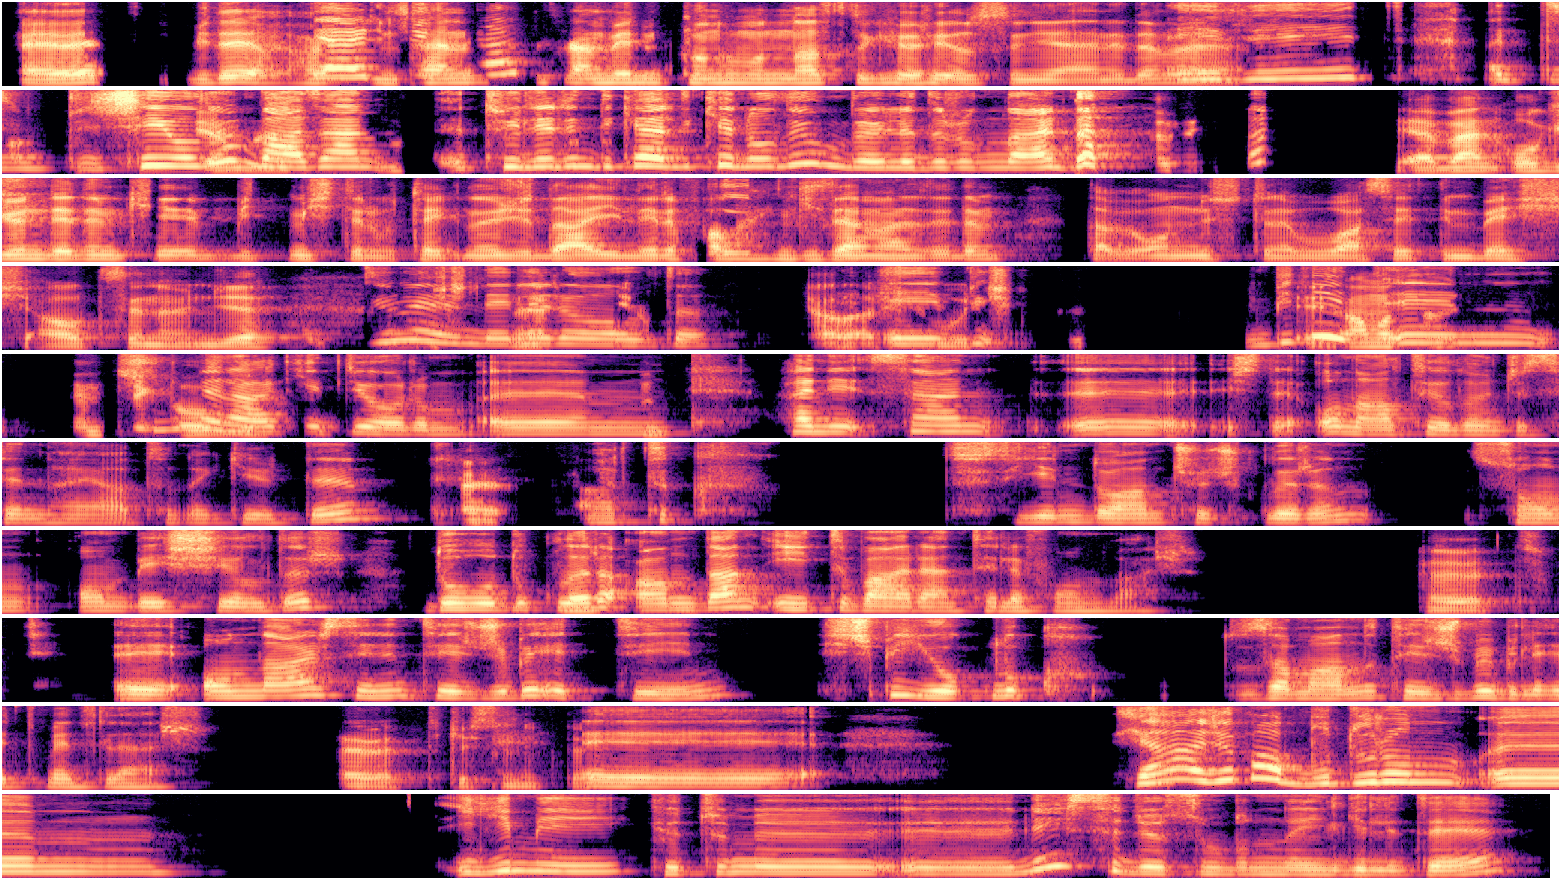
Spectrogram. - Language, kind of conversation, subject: Turkish, podcast, Akıllı telefonlar hayatımızı nasıl değiştirdi?
- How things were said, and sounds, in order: chuckle; laughing while speaking: "görüyorsun"; unintelligible speech; other background noise; laughing while speaking: "durumlarda?"; unintelligible speech; unintelligible speech; unintelligible speech; tapping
